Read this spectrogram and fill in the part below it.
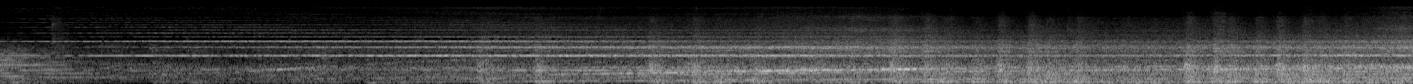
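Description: An electric train pulls away with a rising motor whine.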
